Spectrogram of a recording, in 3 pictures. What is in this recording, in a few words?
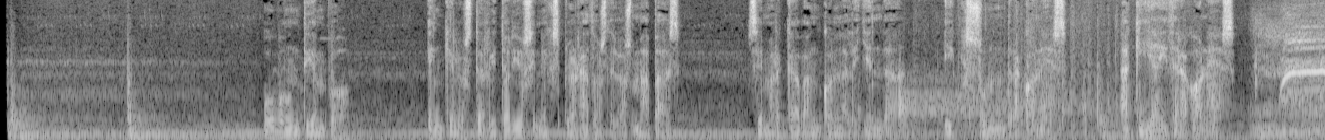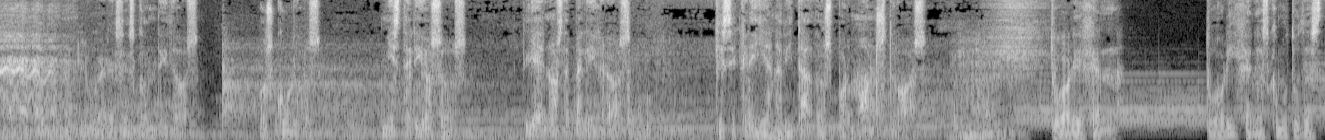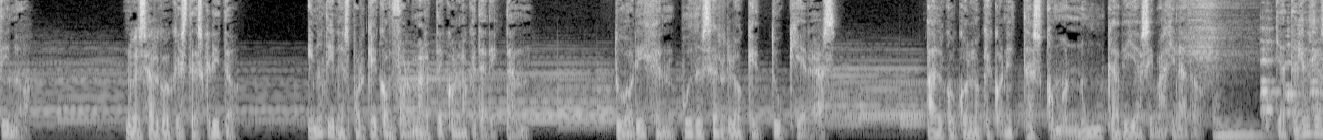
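spanish male spanish commercial, European Spanish Male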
